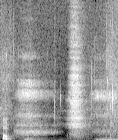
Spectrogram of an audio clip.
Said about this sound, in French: il dort et ben, il ronronne un peu, il ronfle un tout petit peu, c'est là, il y a ce petit bruit.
